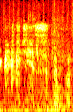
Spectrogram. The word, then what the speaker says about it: GIF: I accidentally sent another little, dank meme or gif. 1 second. Why? Oh, Chase, you pronounced it the correct way.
